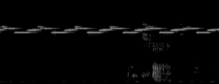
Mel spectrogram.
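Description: Audio feedback on a video call: a high, wavering whistle with a faint low hum underneath. It comes from a feedback loop between two participants' microphones and speakers, which the board suspects are in the same spot.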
